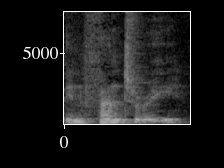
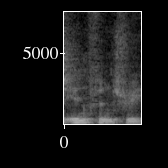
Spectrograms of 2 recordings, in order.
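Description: First: It is pronounced phonetically, the Spanish way. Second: It is pronounced the usual English way.

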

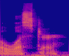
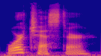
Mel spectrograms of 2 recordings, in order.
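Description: First: It is said as two syllables, like Wooster. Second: It is said with every written syllable pronounced. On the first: This is how the name is actually said. "but it is also Worcester" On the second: This is how the spelling looks. "Looks like Worcester"

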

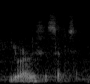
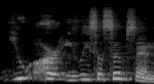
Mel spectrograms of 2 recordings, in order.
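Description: First: It is said calmly as a plain statement. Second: It is said loudly as an exclamation.

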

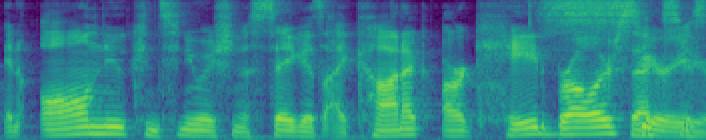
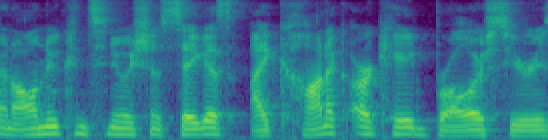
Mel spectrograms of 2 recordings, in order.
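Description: First: It is read slowly in a sultry voice. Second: It is read at a plain, normal pace.

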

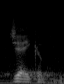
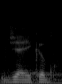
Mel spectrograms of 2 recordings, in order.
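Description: First: It is said in a plain, neutral voice. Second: It is said in a weary, tired voice.

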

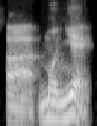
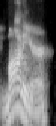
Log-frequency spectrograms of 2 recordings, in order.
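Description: First: The name is said with a French pronunciation. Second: The name is said with an American pronunciation. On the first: This is the original family pronunciation. The speaker calls it right. "when my family lived in France, it was Monnier" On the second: This is how others mispronounced the name. The speaker calls it wrong. "when they came over to the States, everyone would pronounce it Monnier"

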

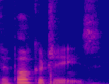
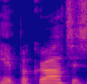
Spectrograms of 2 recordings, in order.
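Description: First: The name is pronounced the usual English way. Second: The name is pronounced the French way. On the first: The speaker calls it right. "instead of Hippocrates" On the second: The speaker calls it wrong. "in France they say Hippocrates"

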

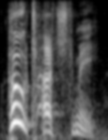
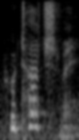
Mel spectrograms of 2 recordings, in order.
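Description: First: The question sounds harsh and demanding. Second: The question sounds soft and gentle. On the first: The speaker is annoyed and demanding an answer. The speaker calls it wrong. "But I don't think Jesus said it like that at all" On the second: The speaker is kindly inviting the person to come forward. The speaker calls it right. "It was gentle"

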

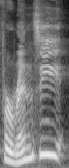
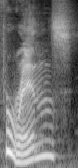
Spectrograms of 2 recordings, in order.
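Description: First: The name ends with an added 'ee' vowel. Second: The name ends on a z consonant sound. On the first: "Is it Ferenzi?" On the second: "Is it Ferenz?"

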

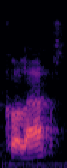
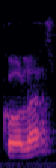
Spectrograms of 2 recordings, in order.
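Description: First: The surname is said the native way. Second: The surname is said the usual English way. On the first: The speaker calls it right. "but then you said Colas, then so proud for it" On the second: The speaker calls it wrong. "usually without the accent in England is Cristian Colas"

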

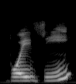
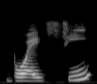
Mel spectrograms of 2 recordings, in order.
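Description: First: The middle consonant is a buzzing z sound. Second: The middle consonant is a hissing s sound. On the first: This is how people from elsewhere say it. The speaker calls it wrong. "everyone says, if you're not from here" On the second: This is how locals say it. The speaker calls it right. "the correct way to say it is Boise, like S-E-E"

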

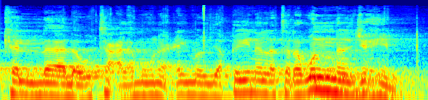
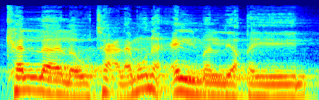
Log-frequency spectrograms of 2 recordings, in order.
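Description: First: The two verses run on without a pause. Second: The recitation stops after اليقين.

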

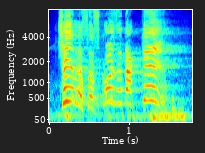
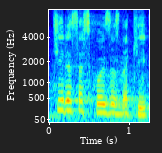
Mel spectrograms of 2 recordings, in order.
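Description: First: It is said forcefully, with strong authority. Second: It is said meekly, without force.

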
